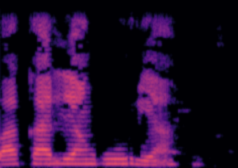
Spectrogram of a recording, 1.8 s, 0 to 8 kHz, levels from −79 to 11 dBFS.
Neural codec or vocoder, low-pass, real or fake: none; 7.2 kHz; real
